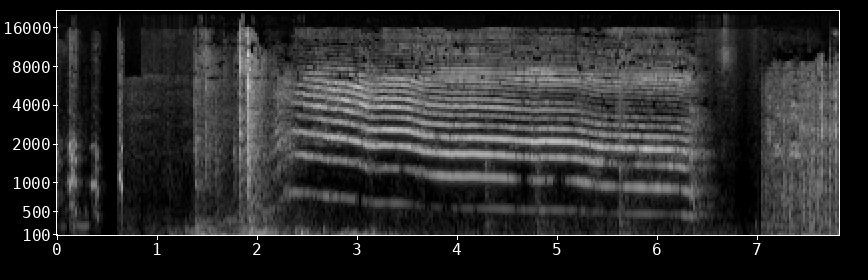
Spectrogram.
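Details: House cat gives one long, sustained, slightly falling meow lasting about four seconds, rich in overtones. Knocks, rustling and short noises surround it.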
